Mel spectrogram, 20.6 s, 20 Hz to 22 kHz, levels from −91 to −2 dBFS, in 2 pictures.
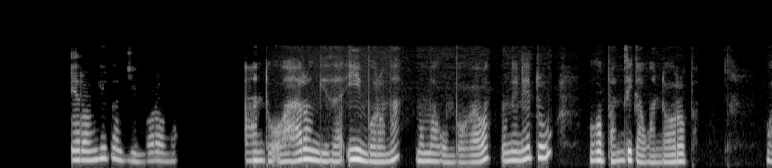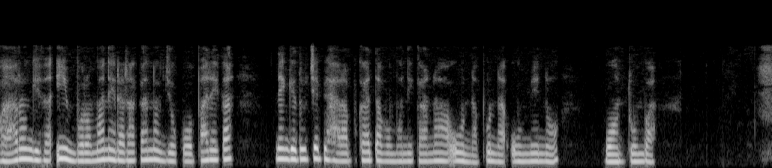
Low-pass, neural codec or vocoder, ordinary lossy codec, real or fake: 7.2 kHz; none; Opus, 64 kbps; real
